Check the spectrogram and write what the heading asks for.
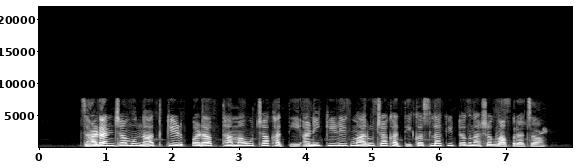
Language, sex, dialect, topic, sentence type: Marathi, female, Southern Konkan, agriculture, question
